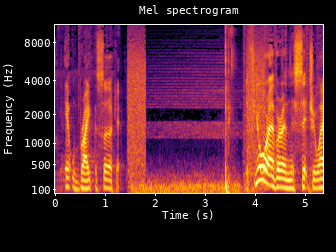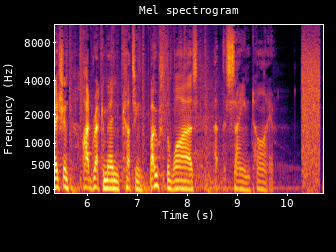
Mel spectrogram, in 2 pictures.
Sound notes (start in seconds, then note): 1.8 suspenseful music; 3.3 wire cutter clinks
